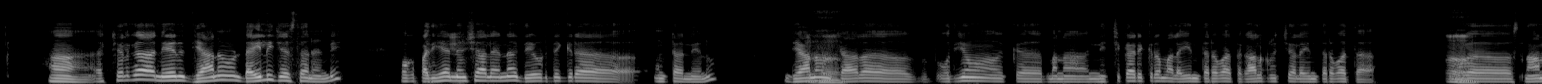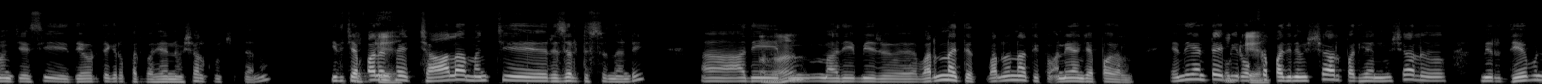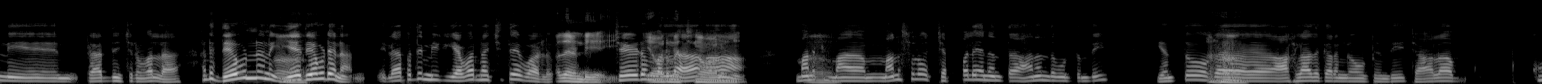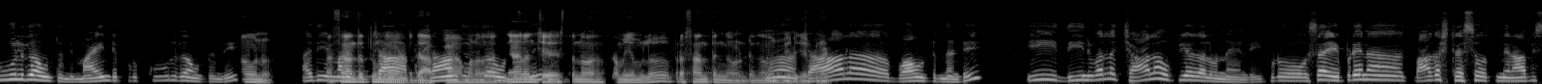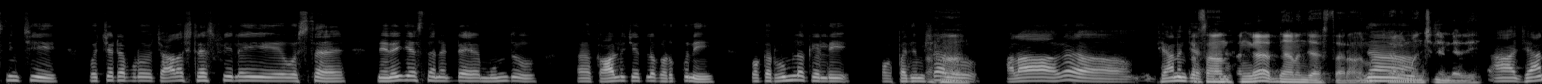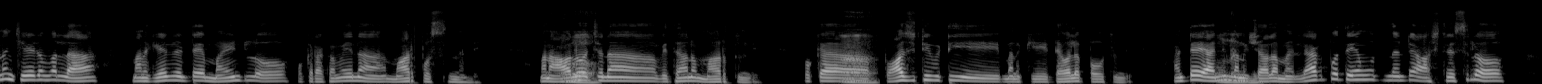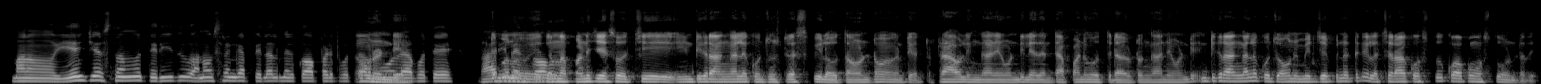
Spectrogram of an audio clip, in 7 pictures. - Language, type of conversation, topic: Telugu, podcast, ఒక్క నిమిషం ధ్యానం చేయడం మీకు ఏ విధంగా సహాయపడుతుంది?
- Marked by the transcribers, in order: other background noise; in English: "యాక్చువల్‌గా"; in English: "డైలీ"; background speech; in English: "కూల్‌గా"; in English: "కూల్‌గా"; in English: "స్ట్రెస్"; in English: "స్ట్రెస్"; in English: "రూమ్‌లోకెళ్లి"; in English: "మైండ్‌లో"; in English: "పాజిటివిటీ"; in English: "డెవలప్"; in English: "స్ట్రెస్‌లో"; in English: "స్ట్రెస్"; in English: "ట ట్రావెలింగ్"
